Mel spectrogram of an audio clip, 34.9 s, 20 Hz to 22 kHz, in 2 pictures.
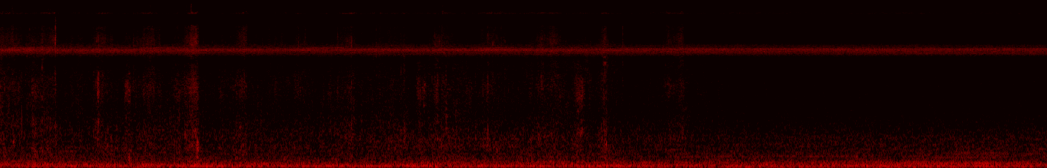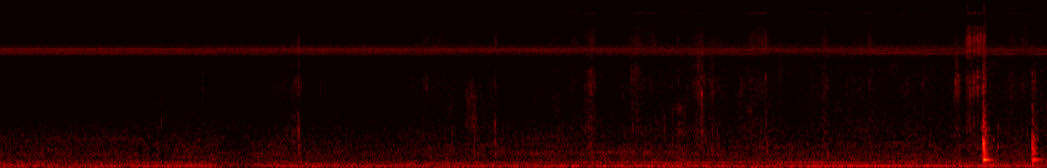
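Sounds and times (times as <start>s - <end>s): footsteps crunching on trail: 0.0s - 11.6s, 24.1s - 34.9s
insects trilling: 0.0s - 34.9s.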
